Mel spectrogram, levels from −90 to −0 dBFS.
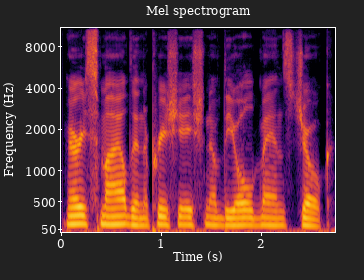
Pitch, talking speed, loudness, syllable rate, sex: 120 Hz, 195 wpm, -15 LUFS, 5.3 syllables/s, male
